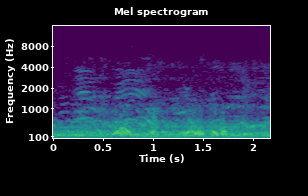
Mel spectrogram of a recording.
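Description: Indistinct voices of several people talking over one another: background chatter with no single clear speaker.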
